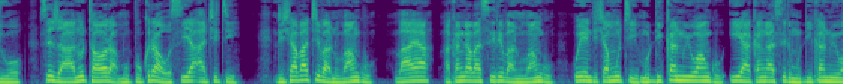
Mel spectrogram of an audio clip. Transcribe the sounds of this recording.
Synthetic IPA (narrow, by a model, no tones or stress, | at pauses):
se̞ʐaːno̞tauɾamubʱuk̬uɾaɦosijaːt͡ʃiːti | ndit͡ʃaʋatiʋan̤uʋaŋɡu | ʋajaʋakaŋɡaʋasiɾiʋan̤uʋaŋɡuː | je̞ndit͡ʃamutimuɗikanwiwaŋɡuije̞akaŋɡaːsiɾimuɗikanwiwa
